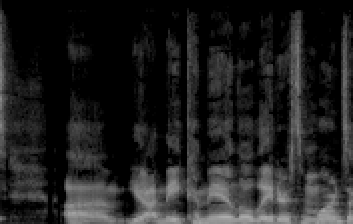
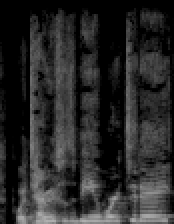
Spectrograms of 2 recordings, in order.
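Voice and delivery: snide question; 7 semitones higher, much faster than usual. Retold or imitated. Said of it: "some snide comment".

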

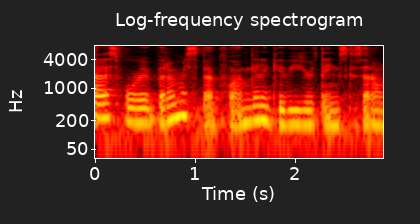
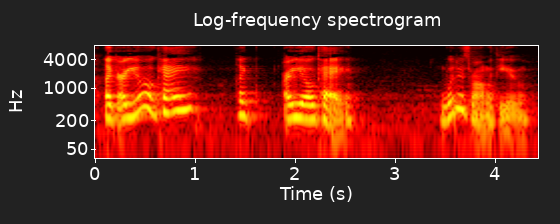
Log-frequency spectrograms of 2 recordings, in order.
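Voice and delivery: raised, higher-pitched disbelief; incredulous; 6 semitones higher, 5 dB louder than usual. Retold or imitated. Stunned at how the ex spoke to her, incredulous. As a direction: ask it in indignant disbelief.

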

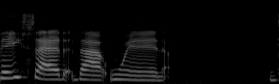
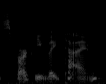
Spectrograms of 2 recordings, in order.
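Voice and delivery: breathy laughing whisper, pitched up; whispered giggle; 10 semitones higher, 6 dB quieter than usual. Real, not acted. Cohost teasing about the gross nickname, giggling whisper. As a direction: giggle it out under your breath.

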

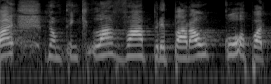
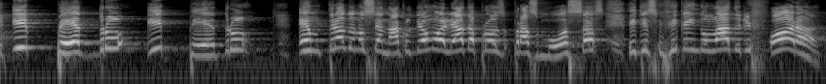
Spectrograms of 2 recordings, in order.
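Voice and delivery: louder, higher reading; loud scripture reading; 6 semitones higher, 7 dB louder than usual. Real, not acted. Preacher reads Peter sending the women out, loud reading. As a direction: proclaim the verses.

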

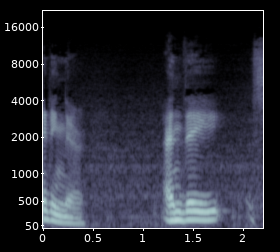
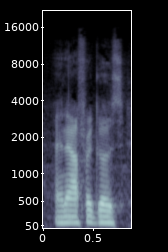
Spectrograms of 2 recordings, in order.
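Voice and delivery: ordinary delivery

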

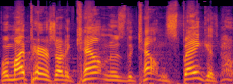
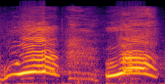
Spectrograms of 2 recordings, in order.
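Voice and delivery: very high, loud, shocked cry; the hurt boy yelps in shock at his own arms; panicked whoa; 6 dB louder than usual. Retold or imitated. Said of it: "Jamie's looking at us like".

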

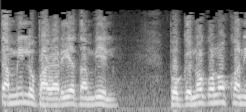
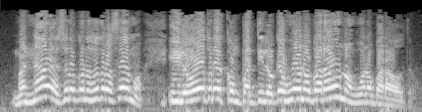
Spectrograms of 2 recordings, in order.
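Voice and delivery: usual speaking voice

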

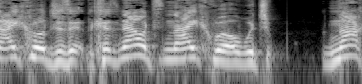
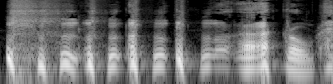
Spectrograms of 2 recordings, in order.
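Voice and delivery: low, slow, drowsy voice; slow motion; 10 semitones lower, 6 dB quieter, slower than usual. Retold or imitated. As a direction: drag the words, drugged and sleepy. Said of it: "That's exactly what I hear when I do NyQuil".

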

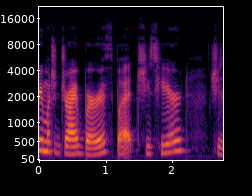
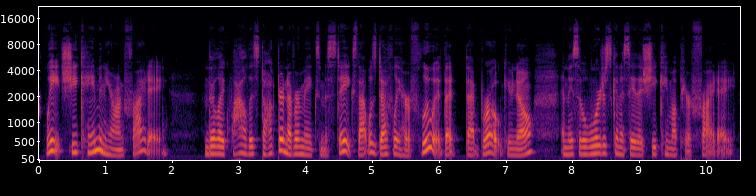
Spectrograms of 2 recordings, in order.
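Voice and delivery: retold hushed talk; 7 dB quieter than usual. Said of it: "I heard them whispering".

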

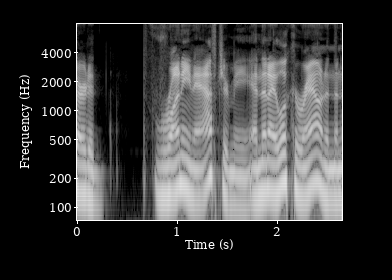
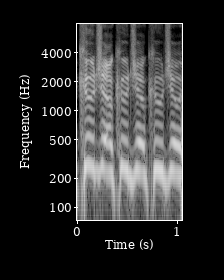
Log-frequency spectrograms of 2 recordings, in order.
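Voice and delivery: high-pitched repeated call, only slightly raised volume; mock screaming dog's name; 11 semitones higher than usual. Owner calls his attacking dog back, mock scream. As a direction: imitate frantically calling off a dog. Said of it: "screaming the dog's name".

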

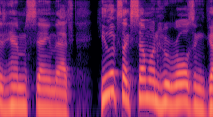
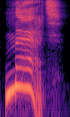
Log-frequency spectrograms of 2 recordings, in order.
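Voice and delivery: a much higher cry of realization; sudden yell; 11 semitones higher than usual. Retold or imitated. John realizing he forgot his friend, sudden yelled name. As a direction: blurt the name as it hits you. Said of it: "John yells out".

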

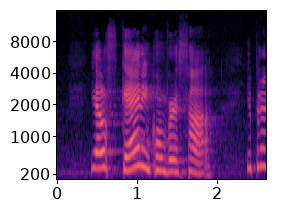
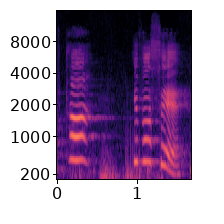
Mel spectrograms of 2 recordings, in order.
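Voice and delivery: breezy reply; 9 semitones higher, slower than usual. Retold or imitated. Her breezy reply to crying person.

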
